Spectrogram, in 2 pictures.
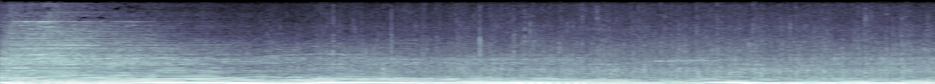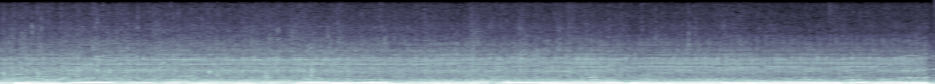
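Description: Live rock band's electric guitars and bass ringing out in a long sustained, droning chord after the drums stop, the close of a song. The low notes shift about ten seconds in.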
